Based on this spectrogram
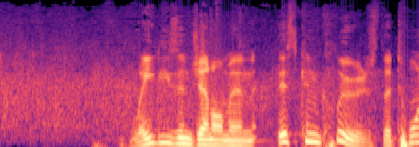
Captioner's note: voiceover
